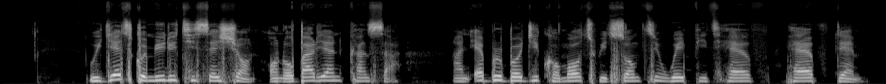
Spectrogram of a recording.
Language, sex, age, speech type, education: Nigerian Pidgin, male, 30-45, spontaneous, tertiary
